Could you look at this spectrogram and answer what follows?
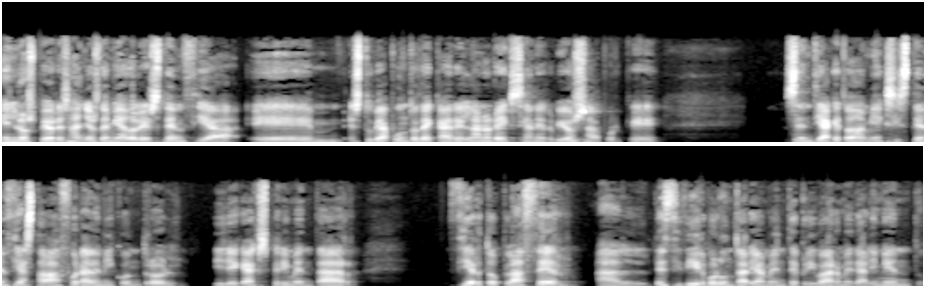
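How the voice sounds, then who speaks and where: A man speaks at a fairly quick pace and fairly high pitch. His intonation is fairly even against a quiet background. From Spain, Ciudad Real province (La Mancha); Castilla-La Mancha, Spain. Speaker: actor and speaker on OCD; actor, speaker. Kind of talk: conference talk. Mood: earnest, personal, open. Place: hall. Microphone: handheld.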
